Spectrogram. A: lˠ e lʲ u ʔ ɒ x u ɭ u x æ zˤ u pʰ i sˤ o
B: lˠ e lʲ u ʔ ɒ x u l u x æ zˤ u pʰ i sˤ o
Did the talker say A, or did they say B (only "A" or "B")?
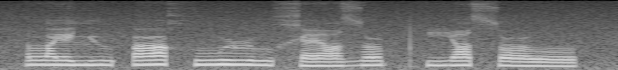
A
